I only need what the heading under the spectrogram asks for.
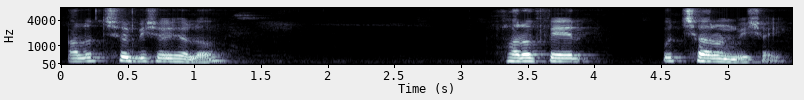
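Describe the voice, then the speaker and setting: A man with a notably high voice teaches a Quran reading lesson at an unhurried pace. He poses questions to his learners and drills each letter sound through repetition. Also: creaky, a little mellow. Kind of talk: slow spoken lesson on letter pronunciation.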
